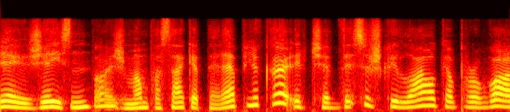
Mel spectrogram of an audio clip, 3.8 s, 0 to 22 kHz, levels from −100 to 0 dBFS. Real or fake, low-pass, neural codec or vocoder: fake; 10.8 kHz; codec, 16 kHz in and 24 kHz out, 0.6 kbps, FocalCodec, streaming, 4096 codes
